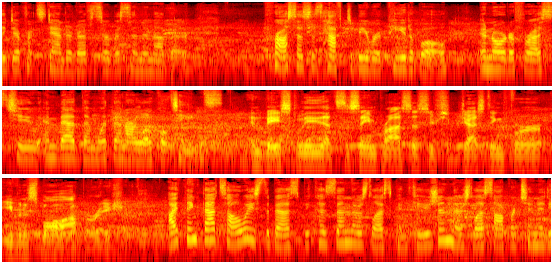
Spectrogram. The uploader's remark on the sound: When the question was asked on the convention floor at CTW, there was no shortage of opinions from operators and industry observers. Brings those convention floor conversations directly to you.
